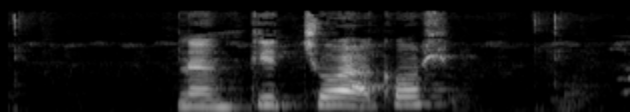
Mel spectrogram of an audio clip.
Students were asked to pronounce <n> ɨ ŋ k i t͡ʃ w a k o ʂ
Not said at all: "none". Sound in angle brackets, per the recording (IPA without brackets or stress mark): n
